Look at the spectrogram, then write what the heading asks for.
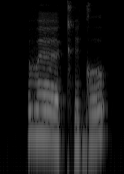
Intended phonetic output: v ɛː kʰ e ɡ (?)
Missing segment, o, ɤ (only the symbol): ɤ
